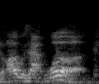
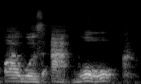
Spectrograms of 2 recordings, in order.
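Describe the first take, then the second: First: "work" with a clear er vowel; correct vowel demo. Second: "walk" with a long aw where work is meant; slow sample sentence, drawing out "walk" with an aw vowel; mistaken vowel demo. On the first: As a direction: stress "work" with its long er sound. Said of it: "yeah, not at walk". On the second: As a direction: end on a long, rising "walk". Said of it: "that's not gonna get understood". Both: Shown as a demonstration.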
